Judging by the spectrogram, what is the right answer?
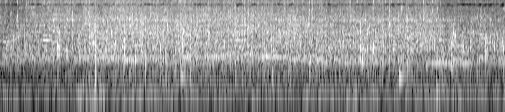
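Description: Chunks of raw meat sizzling hard in deep, very hot oil in a wok, a steady loud frying hiss, with one sharp knock about a second in.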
